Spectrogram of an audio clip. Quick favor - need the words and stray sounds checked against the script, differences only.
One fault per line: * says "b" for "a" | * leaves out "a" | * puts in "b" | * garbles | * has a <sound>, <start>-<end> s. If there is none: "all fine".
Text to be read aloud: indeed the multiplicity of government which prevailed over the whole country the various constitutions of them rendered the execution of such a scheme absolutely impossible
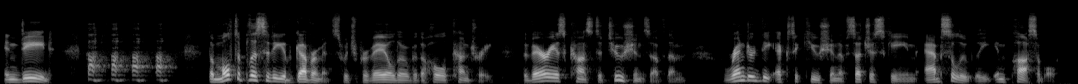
* has a laugh, 0.9-1.8 s
* says "governments" for "government"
